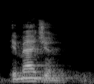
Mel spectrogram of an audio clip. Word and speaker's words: imagine: Imm strong sound. Imagine I imagine. Imagine. Imagine. Stress on the second syllable.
